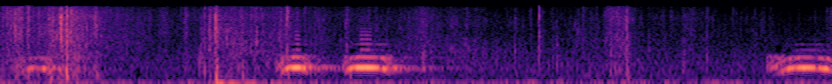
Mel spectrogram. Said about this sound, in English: National Park Service ecologist Bill Merkel is playing this recording of a spotted owl in hopes of hearing from a real one. It's almost dusk, and we're standing in a dense forest near Muir Woods, just north of San Francisco.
